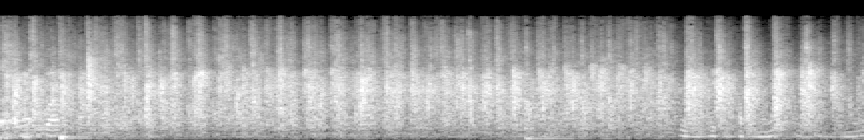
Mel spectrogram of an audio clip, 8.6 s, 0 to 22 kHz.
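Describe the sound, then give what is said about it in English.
People at an Assembly meeting applaud steadily after ordinance 2018-11J is approved by unanimous consent, a dense patter of many hands clapping at once that holds at an even level for several seconds without pausing. “And if people want to take a break and clap and leave.”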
